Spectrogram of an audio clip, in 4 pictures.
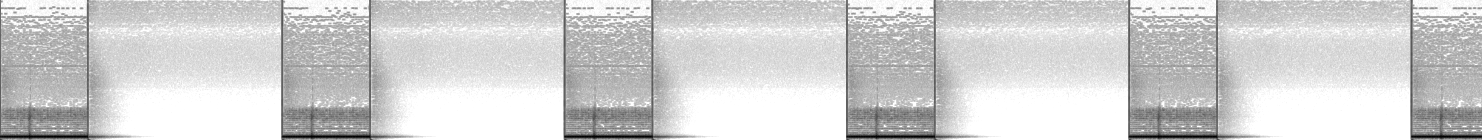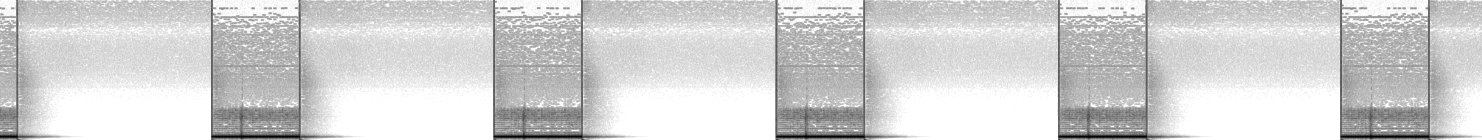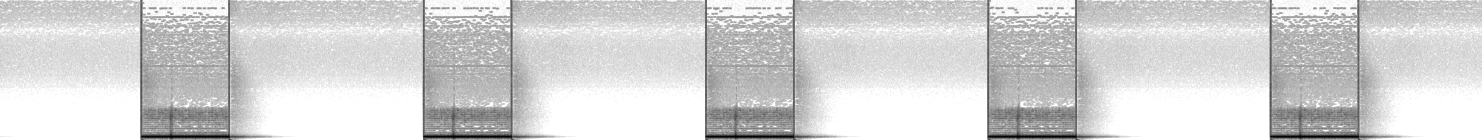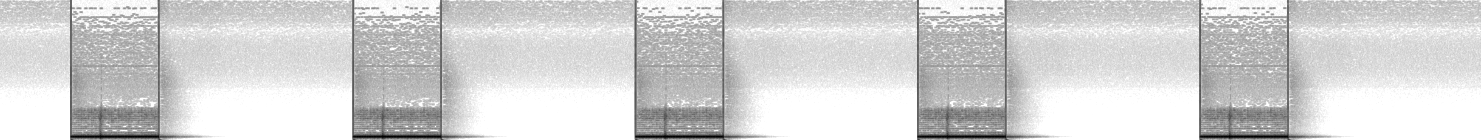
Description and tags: US Dialing Tone
The sound when you make a call in the US.
us, effect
